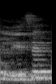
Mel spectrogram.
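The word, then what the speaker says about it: listen: यहां पे ध्यान दीजिए दोस्तों, टी ई एन में हमारा सीधा टी साइलेंट होके लिसन पढ़ा जा रहा है, वहां पे हम सीधा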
